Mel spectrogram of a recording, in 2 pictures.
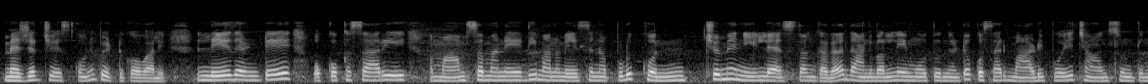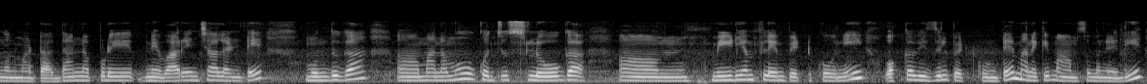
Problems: none marked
